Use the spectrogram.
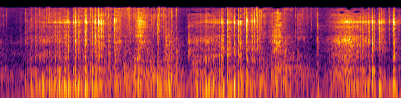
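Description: A flat metal blade scrapes and shaves the face of a hand-held solid oval bar of purple-streaked soap with an embossed logo, peeling off fluffy curls. Three swelling passes of dry, crinkly rasping are heard, bright and hissy with a faint high squeal, over a soft low rumble between strokes.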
